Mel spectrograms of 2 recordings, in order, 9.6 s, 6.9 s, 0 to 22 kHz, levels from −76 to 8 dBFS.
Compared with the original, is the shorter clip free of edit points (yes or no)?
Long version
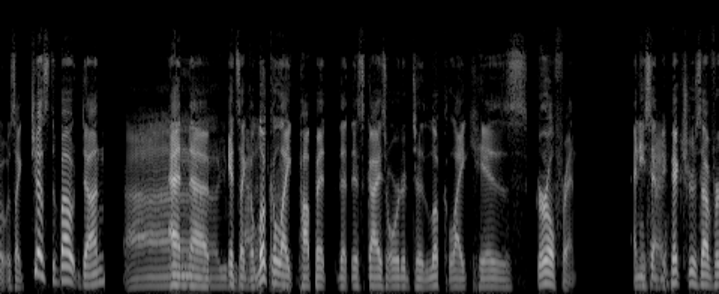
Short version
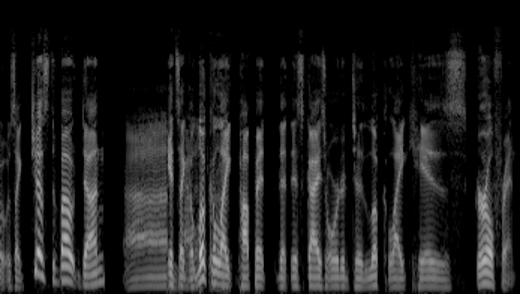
no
